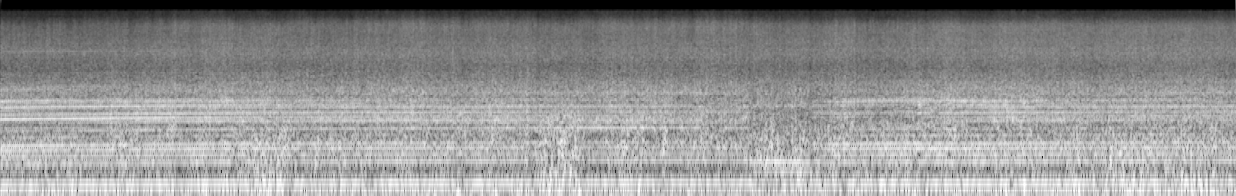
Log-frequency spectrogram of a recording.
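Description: Harley-Davidson Night Rod Special's liquid-cooled V-twin running under way on the road. Its note sinks slightly over the first few seconds and climbs again in the second half.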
